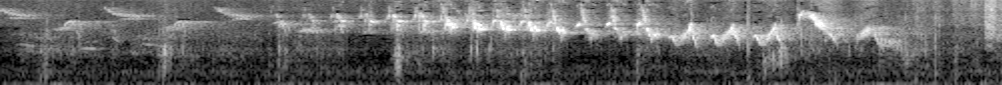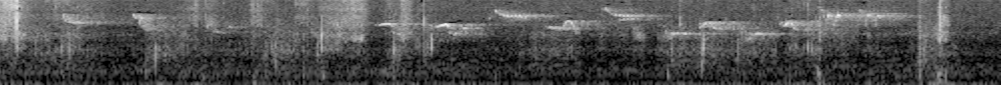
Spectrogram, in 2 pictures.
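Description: Songbirds singing: one bird gives a loud, fast trill that falls in pitch and ends with a flourish about two to four seconds in, followed by scattered short high chirps from other birds.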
